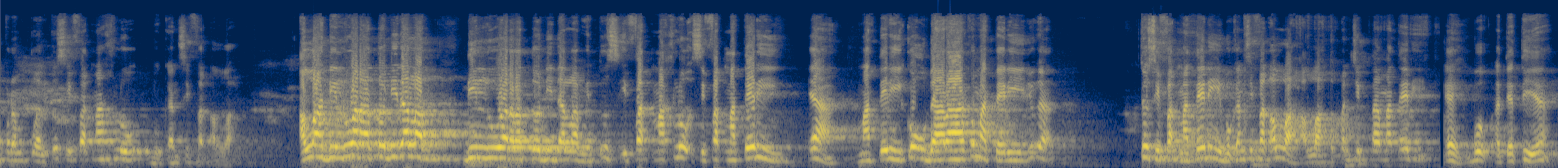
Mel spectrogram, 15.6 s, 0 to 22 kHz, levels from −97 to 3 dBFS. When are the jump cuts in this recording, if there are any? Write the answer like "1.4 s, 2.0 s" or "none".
14.3 s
